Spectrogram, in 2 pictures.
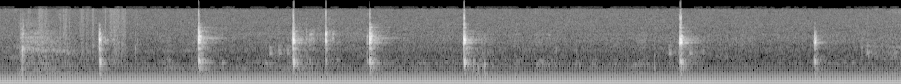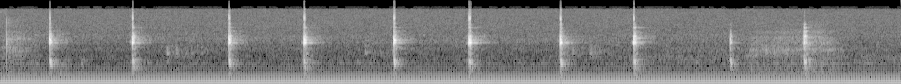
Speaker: tick-tock tick-tock you can hear that it's long on this left side that's the direction I'm going to bend that crutch wire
